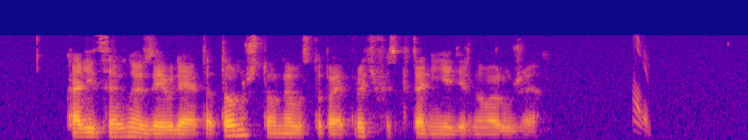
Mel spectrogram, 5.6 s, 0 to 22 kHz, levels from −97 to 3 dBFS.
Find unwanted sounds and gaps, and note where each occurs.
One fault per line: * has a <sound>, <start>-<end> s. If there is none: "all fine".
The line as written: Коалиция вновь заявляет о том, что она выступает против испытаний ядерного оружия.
* has a chirp, 4.8-4.9 s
